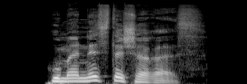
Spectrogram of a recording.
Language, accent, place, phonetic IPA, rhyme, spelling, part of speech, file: German, Germany, Berlin, [humaˈnɪstɪʃəʁəs], -ɪstɪʃəʁəs, humanistischeres, adjective, De-humanistischeres.ogg
- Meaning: strong/mixed nominative/accusative neuter singular comparative degree of humanistisch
